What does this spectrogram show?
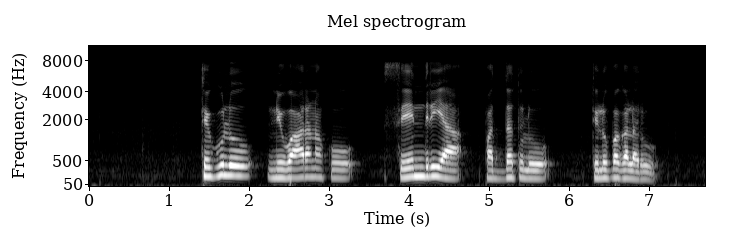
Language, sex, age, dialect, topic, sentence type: Telugu, male, 41-45, Central/Coastal, agriculture, question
